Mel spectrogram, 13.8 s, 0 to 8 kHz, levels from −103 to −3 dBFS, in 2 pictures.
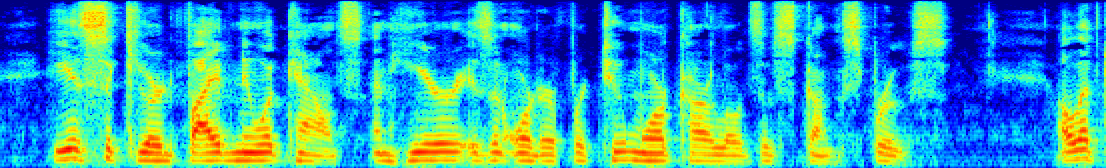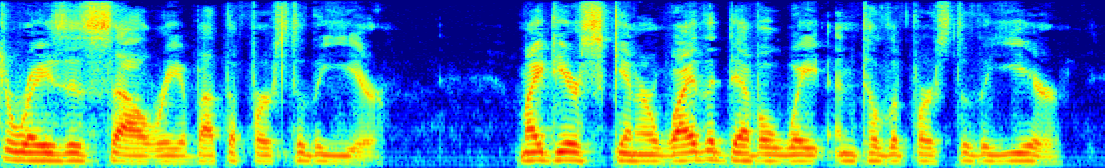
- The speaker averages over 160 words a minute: Yes, average, 185 wpm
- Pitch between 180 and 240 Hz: No, low, 130 Hz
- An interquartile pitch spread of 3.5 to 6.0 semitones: No, narrow, 2.6 semitones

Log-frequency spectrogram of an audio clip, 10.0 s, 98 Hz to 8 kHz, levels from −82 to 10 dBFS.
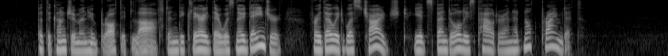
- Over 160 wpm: Yes, average, 175 wpm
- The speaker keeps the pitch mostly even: Yes, narrow, 2.1 semitones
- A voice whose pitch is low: No, medium, 160 Hz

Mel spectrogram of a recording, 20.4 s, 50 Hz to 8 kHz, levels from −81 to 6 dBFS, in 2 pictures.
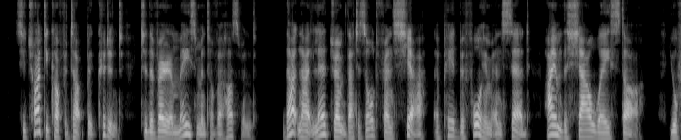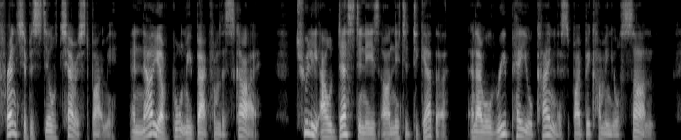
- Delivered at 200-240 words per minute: Yes, fast, 205 wpm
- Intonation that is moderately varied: No, wide, 5.7 semitones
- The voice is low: Yes, low, 120 Hz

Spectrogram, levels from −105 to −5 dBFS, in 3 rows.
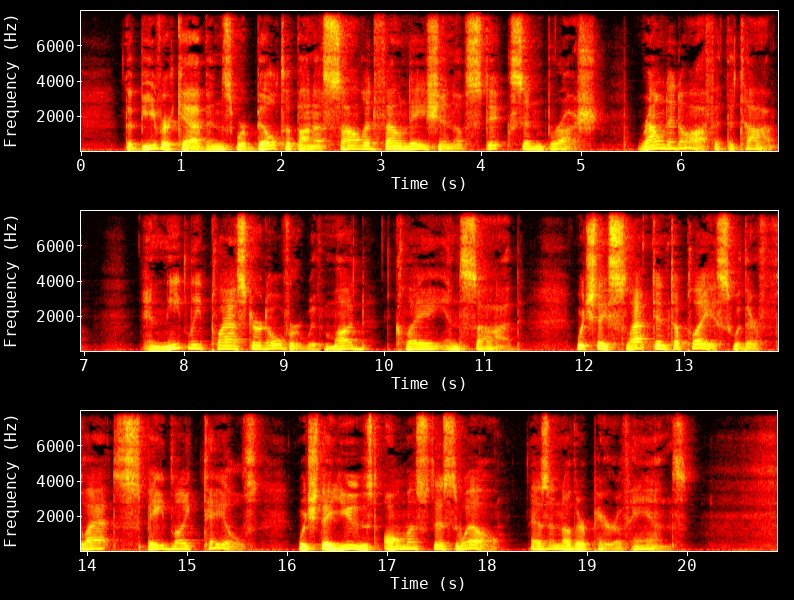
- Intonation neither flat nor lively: Yes, average, 4.2 semitones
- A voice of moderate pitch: Yes, medium, 145 Hz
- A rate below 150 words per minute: Yes, average, 140 wpm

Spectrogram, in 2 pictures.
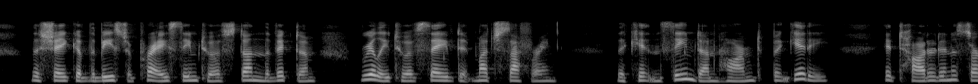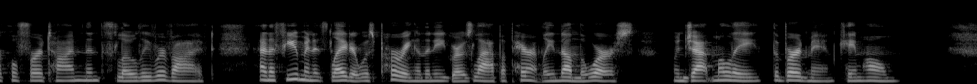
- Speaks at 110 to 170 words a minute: No, average, 185 wpm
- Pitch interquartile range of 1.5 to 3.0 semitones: Yes, narrow, 2.6 semitones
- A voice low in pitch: No, medium, 175 Hz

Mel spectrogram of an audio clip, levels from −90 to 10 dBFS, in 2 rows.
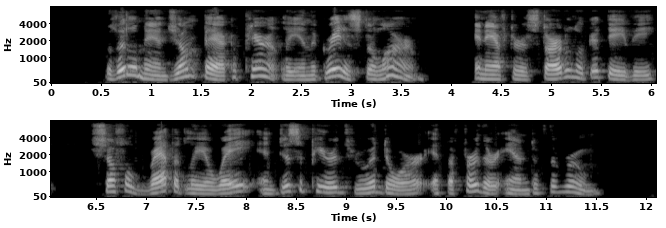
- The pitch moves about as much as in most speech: No, wide, 6.2 semitones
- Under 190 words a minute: Yes, average, 160 wpm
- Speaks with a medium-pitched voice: Yes, medium, 180 Hz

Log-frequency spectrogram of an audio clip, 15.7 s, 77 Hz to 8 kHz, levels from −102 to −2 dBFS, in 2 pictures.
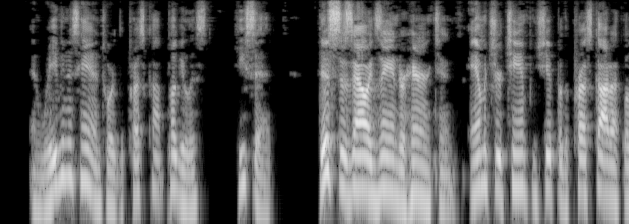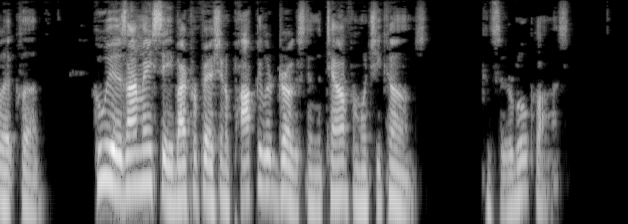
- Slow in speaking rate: No, average, 150 wpm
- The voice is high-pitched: No, low, 135 Hz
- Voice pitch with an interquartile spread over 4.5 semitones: Yes, average, 5.0 semitones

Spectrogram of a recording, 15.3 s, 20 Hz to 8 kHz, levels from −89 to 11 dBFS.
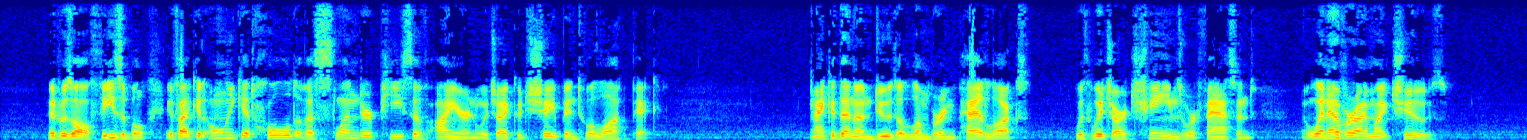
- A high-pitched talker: No, low, 125 Hz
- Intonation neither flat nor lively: Yes, average, 4.5 semitones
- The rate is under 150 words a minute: No, average, 160 wpm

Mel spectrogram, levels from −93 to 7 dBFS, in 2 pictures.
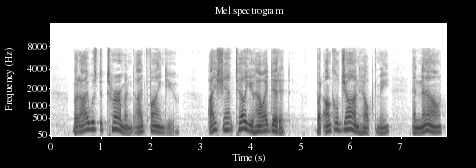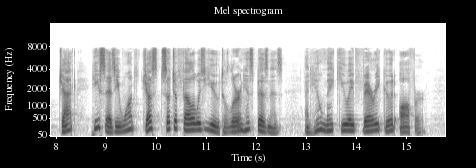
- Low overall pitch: No, medium, 145 Hz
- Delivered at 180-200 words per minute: No, average, 170 wpm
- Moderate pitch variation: No, wide, 5.8 semitones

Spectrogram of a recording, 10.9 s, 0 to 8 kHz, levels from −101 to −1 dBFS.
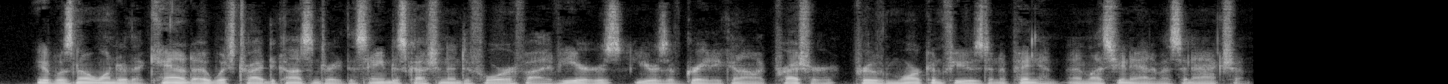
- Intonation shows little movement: Yes, narrow, 2.2 semitones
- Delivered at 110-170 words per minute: No, average, 180 wpm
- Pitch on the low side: Yes, very low, 90 Hz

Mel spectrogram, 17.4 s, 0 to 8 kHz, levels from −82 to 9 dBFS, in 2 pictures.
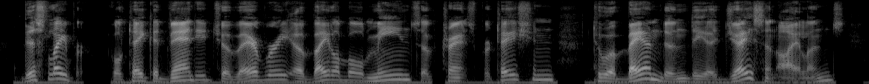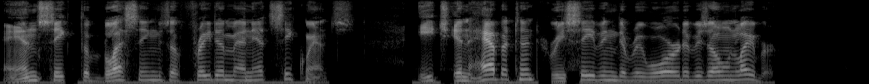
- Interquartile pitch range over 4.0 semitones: Yes, average, 4.7 semitones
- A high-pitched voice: No, medium, 145 Hz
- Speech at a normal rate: No, slow, 115 wpm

